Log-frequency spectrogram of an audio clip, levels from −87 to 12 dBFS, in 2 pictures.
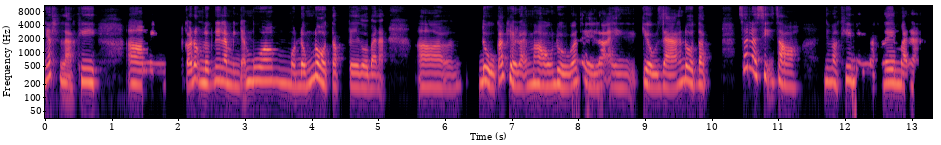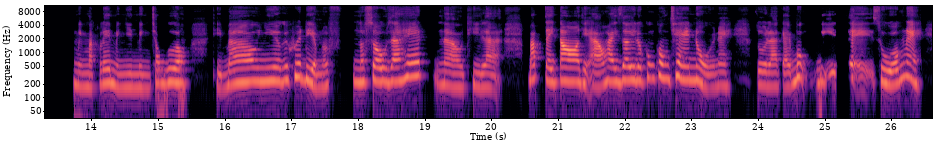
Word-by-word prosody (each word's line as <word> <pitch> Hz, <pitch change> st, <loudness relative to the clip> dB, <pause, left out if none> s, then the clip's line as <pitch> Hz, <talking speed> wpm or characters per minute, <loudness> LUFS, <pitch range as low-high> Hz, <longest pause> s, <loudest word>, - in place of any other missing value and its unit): nhất 290 Hz, +6 st, -1 dB
là -, -, -1 dB
khi 220 Hz, -2 st, 0 dB, 0.4 s
ờ, 205 Hz, -1 st, +3 dB
mình 200 Hz, -, -7 dB, 0.4 s
có -, -, +4 dB
động 255 Hz, -5 st, +2 dB
lực 205 Hz, -1 st, +2 dB
nên 240 Hz, 0 st, 0 dB
là 220 Hz, -, +5 dB
mình 190 Hz, -3 st, -4 dB
đã -, -, -3 dB
mua 235 Hz, +1 st, +3 dB
một 215 Hz, -5 st, -4 dB
đống 185 Hz, +6 st, +1 dB
đồ 275 Hz, -9 st, +6 dB
tập 185 Hz, -1 st, -4 dB
về 175 Hz, -1 st, +1 dB
rồi 170 Hz, -1 st, 0 dB
bạn 165 Hz, 0 st, -2 dB
ạ, -, -, -5 dB, 0.4 s
ờ, 175 Hz, -1 st, -2 dB, 0.5 s
đủ 220 Hz, -6 st, +3 dB
các -, -, +2 dB
kiểu -, -, +4 dB
loại 175 Hz, -2 st, -3 dB
màu, 190 Hz, -2 st, +1 dB
đủ 185 Hz, -4 st, 0 dB
các 195 Hz, +4 st, +1 dB
thể 185 Hz, -4 st, -2 dB
loại 170 Hz, -2 st, -3 dB, 0.2 s
kiểu 180 Hz, -6 st, +2 dB
dáng 165 Hz, +4 st, +1 dB
đồ 240 Hz, -3 st, +3 dB
tập, 205 Hz, -2 st, +2 dB, 0.5 s
rất 455 Hz, +1 st, -2 dB
là 415 Hz, -, +3 dB
xịn 300 Hz, -8 st, -4 dB
xò. 180 Hz, -6 st, +1 dB, 0.3 s
Nhưng 225 Hz, -1 st, -3 dB
mà 210 Hz, -3 st, -2 dB
khi 250 Hz, -, -3 dB
mình 220 Hz, -4 st, -4 dB
mặc -, -, -10 dB
lên 210 Hz, 0 st, +2 dB
bạn 180 Hz, -3 st, 0 dB
ạ, -, -, -6 dB, 0.6 s
mình 180 Hz, -3 st, -6 dB
mặc 170 Hz, +1 st, -6 dB
lên 210 Hz, +1 st, 0 dB
mình 170 Hz, -3 st, -7 dB
nhìn 170 Hz, 0 st, -6 dB
mình 160 Hz, -1 st, -8 dB
trong 205 Hz, +2 st, -4 dB
gương, 215 Hz, -1 st, +3 dB, 0.4 s
thì 165 Hz, -, -8 dB
bao 215 Hz, +6 st, +2 dB
nhiêu 230 Hz, 0 st, +1 dB
cái 245 Hz, -, 0 dB
khuyết 290 Hz, +4 st, +1 dB
điểm 210 Hz, -10 st, +1 dB
nó 180 Hz, +2 st, -5 dB
ph -, -, -19 dB, 0.4 s
nó 220 Hz, 0 st, +1 dB
show 225 Hz, 0 st, +2 dB
ra 230 Hz, +1 st, +4 dB
hết, 290 Hz, +5 st, +3 dB, 0.2 s
nào 190 Hz, -6 st, -2 dB
thì 175 Hz, 0 st, -9 dB
là 170 Hz, -1 st, -3 dB, 0.4 s
bắp 250 Hz, +2 st, +2 dB
tay 220 Hz, -2 st, -1 dB
to 230 Hz, -1 st, +9 dB
thì 200 Hz, -, -1 dB
áo 175 Hz, 0 st, +3 dB
hai 225 Hz, 0 st, +1 dB
dây 245 Hz, +2 st, +2 dB
nó 240 Hz, -, +1 dB
cũng 270 Hz, -2 st, -5 dB
không 275 Hz, -3 st, +2 dB
che 255 Hz, -4 st, +3 dB
nổi 200 Hz, -9 st, -1 dB
này, 185 Hz, 0 st, -7 dB, 0.4 s
rồi 190 Hz, -1 st, -3 dB
là 180 Hz, 0 st, -1 dB
cái 175 Hz, 0 st, -4 dB
bụng 275 Hz, +7 st, -1 dB
bị 340 Hz, +11 st, -4 dB, 0.2 s
xệ 350 Hz, +7 st, -1 dB
xuống 210 Hz, +3 st, +1 dB
này, 220 Hz, -8 st, +3 dB
210 Hz, 205 wpm, -20 LUFS, 180-235 Hz, 0.6 s, to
